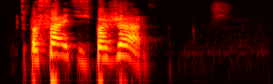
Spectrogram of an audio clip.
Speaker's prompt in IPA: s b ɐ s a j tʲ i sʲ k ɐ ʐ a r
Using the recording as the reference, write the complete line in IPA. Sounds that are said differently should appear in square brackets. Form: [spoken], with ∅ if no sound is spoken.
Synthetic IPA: s [p] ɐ s a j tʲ [ɪ] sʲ [p] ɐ ʐ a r

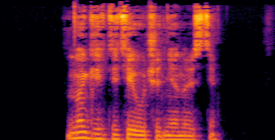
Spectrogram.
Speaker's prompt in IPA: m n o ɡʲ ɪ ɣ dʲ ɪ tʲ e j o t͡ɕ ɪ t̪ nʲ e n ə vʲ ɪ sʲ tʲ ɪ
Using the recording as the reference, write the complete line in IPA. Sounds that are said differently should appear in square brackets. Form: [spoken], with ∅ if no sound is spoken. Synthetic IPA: m n o ɡʲ ɪ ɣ dʲ ɪ tʲ e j [u] t͡ɕ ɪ t̪ nʲ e n ə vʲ ɪ sʲ tʲ ɪ

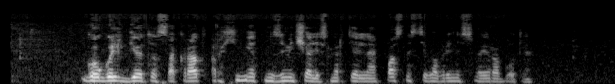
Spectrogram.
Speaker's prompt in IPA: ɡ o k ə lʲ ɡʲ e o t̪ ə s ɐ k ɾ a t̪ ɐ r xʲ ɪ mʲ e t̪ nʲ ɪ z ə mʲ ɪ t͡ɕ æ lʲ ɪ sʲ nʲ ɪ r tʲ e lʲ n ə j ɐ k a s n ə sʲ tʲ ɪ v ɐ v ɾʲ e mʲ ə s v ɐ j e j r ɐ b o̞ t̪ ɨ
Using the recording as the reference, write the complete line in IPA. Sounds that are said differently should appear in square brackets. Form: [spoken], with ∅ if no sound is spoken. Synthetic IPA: ɡ o [ɡ] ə lʲ ɡʲ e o t̪ ə s ɐ k ɾ a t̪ ɐ r xʲ ɪ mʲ e t̪ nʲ ɪ z ə mʲ ɪ t͡ɕ æ lʲ ɪ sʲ [mʲ] ɪ r tʲ e lʲ n ə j ɐ [p] a s n ə sʲ tʲ ɪ v ɐ v ɾʲ e mʲ ə s v ɐ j e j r ɐ b o̞ t̪ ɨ

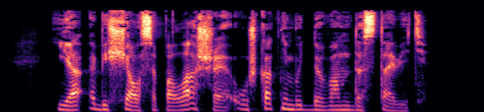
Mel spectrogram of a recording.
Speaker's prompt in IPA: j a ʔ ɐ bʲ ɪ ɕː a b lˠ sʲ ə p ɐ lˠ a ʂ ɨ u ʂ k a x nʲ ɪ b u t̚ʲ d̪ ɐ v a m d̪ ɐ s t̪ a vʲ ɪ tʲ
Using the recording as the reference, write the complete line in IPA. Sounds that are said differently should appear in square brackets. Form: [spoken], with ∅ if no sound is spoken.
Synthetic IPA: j a ʔ ɐ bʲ ɪ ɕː a [∅] lˠ sʲ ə p ɐ lˠ a ʂ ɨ u ʂ k a [k] nʲ ɪ b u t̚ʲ d̪ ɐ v a m d̪ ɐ s t̪ a vʲ ɪ tʲ

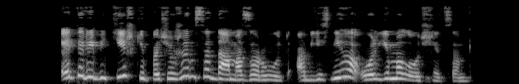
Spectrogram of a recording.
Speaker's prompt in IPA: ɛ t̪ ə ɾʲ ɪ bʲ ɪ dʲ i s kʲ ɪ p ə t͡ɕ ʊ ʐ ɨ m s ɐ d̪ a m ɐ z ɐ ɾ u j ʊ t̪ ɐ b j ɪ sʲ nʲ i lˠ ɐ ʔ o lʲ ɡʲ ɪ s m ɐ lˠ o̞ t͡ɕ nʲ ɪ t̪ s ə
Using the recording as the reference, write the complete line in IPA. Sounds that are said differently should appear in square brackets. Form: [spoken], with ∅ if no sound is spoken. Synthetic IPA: ɛ t̪ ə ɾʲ ɪ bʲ ɪ [tʲ] i [ʂ] kʲ ɪ p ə t͡ɕ ʊ ʐ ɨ m s ɐ d̪ a m ɐ z ɐ ɾ u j ʊ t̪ ɐ b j ɪ sʲ nʲ i lˠ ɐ ʔ o lʲ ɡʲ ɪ [∅] m ɐ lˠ o̞ t͡ɕ nʲ ɪ t̪ s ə

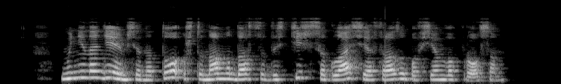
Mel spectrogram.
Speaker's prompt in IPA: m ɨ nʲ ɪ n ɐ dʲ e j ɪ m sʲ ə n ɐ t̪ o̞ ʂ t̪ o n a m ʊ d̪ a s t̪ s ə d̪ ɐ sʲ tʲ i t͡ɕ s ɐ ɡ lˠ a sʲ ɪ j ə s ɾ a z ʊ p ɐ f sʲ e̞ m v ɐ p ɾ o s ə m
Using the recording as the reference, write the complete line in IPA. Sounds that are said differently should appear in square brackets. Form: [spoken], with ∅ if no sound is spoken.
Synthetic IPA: m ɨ nʲ ɪ n ɐ dʲ e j ɪ m sʲ ə n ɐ t̪ o̞ ʂ t̪ o n a m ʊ d̪ a s t̪ s ə d̪ ɐ sʲ tʲ i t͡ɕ s ɐ ɡ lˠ a sʲ ɪ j ə s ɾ a z ʊ p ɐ f sʲ e̞ m v ɐ p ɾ o s ə m

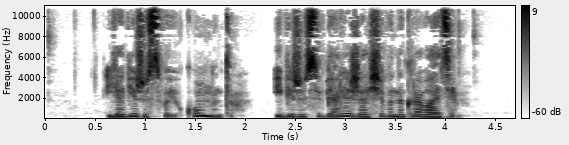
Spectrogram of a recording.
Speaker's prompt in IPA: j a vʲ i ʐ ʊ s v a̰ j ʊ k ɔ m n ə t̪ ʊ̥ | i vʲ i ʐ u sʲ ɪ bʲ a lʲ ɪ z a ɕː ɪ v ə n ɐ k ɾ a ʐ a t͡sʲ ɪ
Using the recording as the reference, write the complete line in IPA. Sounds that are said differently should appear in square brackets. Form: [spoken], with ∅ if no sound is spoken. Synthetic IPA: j a vʲ i ʐ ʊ s v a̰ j [u] k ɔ m n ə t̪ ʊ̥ | i vʲ i ʐ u sʲ ɪ bʲ a lʲ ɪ [ʐ] a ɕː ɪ v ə n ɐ k ɾ a [v] a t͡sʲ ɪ

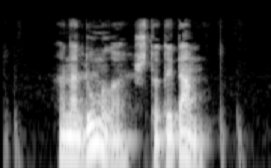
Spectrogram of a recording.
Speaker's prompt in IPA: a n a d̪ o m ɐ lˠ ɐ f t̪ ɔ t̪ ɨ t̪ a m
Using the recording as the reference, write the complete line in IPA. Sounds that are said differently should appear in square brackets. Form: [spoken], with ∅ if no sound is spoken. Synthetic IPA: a n a d̪ [u] m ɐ lˠ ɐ [ʂ] t̪ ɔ t̪ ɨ t̪ a m

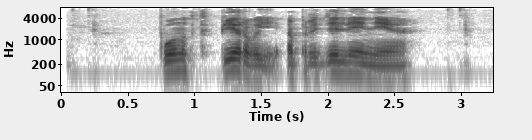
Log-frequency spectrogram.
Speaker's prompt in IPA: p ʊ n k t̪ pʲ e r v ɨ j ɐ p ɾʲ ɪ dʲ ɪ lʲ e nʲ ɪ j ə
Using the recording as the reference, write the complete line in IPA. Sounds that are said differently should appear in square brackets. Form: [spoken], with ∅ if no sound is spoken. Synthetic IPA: p [u] n k t̪ pʲ e r v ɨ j ɐ p ɾʲ ɪ dʲ ɪ lʲ e nʲ ɪ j ə

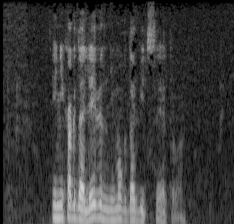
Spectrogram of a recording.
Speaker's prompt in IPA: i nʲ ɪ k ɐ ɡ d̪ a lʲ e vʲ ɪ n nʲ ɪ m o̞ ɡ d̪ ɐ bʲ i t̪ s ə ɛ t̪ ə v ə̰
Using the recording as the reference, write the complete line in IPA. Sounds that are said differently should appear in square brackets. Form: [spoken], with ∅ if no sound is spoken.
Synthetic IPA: i nʲ ɪ k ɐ ɡ d̪ a lʲ e vʲ ɪ n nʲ ɪ m o̞ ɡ d̪ ɐ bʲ i t̪ s ə ɛ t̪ ə v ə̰

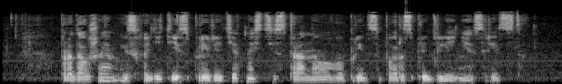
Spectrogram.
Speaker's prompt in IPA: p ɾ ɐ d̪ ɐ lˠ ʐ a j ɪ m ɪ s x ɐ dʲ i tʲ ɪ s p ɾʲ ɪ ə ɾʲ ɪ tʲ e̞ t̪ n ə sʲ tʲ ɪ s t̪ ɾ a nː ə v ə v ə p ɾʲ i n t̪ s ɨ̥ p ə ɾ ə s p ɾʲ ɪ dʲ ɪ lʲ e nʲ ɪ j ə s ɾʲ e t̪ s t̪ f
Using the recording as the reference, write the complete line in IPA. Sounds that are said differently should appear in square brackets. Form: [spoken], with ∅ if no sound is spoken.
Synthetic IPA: p ɾ [ə] d̪ ɐ lˠ ʐ a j ɪ m ɪ s x ɐ dʲ i tʲ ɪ s p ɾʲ ɪ ə ɾʲ ɪ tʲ e̞ t̪ n ə sʲ tʲ ɪ s t̪ ɾ a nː ə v ə v ə p ɾʲ i n t̪ s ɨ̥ p ə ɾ ə s p ɾʲ ɪ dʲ ɪ lʲ e nʲ ɪ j ə s ɾʲ e t̪ s t̪ f

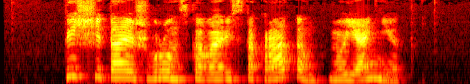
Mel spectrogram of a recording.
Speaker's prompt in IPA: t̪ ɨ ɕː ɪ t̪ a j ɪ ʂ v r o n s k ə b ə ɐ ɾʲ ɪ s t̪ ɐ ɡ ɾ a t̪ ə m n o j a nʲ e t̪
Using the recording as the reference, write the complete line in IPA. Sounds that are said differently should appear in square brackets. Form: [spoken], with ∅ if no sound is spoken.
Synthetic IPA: t̪ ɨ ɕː ɪ t̪ a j ɪ ʂ v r o n s k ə [v] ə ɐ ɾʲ ɪ s t̪ ɐ [k] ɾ a t̪ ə m n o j a nʲ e t̪

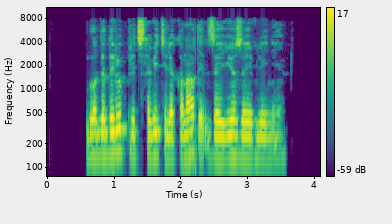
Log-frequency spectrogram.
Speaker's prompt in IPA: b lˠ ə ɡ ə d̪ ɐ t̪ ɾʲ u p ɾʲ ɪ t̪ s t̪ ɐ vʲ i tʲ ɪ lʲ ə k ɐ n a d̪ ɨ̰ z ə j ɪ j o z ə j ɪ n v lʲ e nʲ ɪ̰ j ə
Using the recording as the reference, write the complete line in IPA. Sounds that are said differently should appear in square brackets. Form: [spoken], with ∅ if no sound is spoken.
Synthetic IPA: b lˠ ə ɡ ə d̪ ɐ [∅] ɾʲ u p ɾʲ ɪ t̪ s t̪ ɐ vʲ i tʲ ɪ lʲ ə k ɐ n a d̪ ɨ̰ z ə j ɪ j o z ə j ɪ [∅] v lʲ e nʲ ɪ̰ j ə

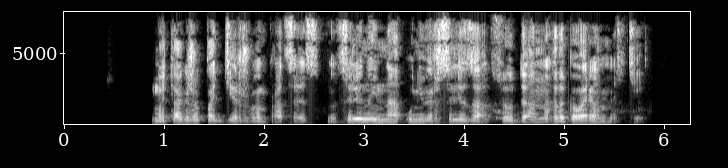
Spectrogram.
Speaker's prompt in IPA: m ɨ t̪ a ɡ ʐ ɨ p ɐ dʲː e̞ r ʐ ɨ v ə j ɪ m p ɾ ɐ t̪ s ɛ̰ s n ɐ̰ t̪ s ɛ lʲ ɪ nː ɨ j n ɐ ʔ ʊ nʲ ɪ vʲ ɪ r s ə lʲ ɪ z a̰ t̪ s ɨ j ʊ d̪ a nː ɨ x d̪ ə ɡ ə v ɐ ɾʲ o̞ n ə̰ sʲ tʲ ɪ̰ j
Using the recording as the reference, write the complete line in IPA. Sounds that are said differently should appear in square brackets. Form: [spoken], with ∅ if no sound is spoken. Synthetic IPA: m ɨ t̪ a ɡ ʐ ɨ p ɐ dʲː e̞ r ʐ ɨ v ə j ɪ m p ɾ ɐ t̪ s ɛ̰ s n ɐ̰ t̪ s ɛ lʲ ɪ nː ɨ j n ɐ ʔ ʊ nʲ ɪ vʲ ɪ r s ə lʲ ɪ z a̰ t̪ s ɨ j ʊ d̪ a nː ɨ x d̪ ə ɡ ə v ɐ ɾʲ o̞ [nː] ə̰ sʲ tʲ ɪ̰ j

